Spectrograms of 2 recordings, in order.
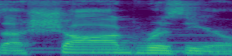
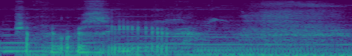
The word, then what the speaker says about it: Trugzar: Well, his name is Shag, but, the way that we pronounce his, full name is, Trugzar, like, basically Trugzar. Trugzar.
